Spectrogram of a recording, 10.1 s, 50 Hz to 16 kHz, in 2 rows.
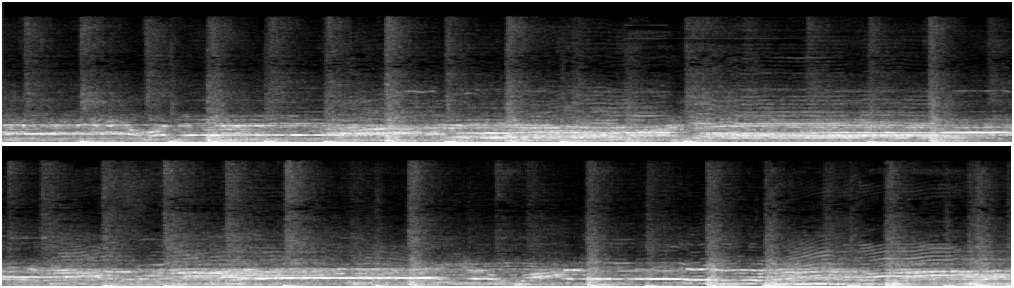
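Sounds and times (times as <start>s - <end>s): congregation singing: 0.0s - 10.0s
steady drum beat: 0.0s - 10.0s
woman singing through a microphone: 0.0s - 10.0s.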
